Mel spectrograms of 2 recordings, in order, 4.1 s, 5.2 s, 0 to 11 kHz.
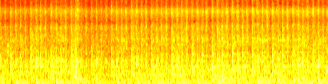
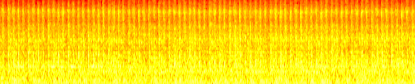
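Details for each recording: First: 2007 Mitsubishi Canter diesel freshly rebuilt (had been blowing by and burning oil), first start: steady busy clatter about four beats a second, no heavy knocks or misfires. Normal running. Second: 2007 Mitsubishi Canter 125 diesel, first start after engine rebuild, cold: fast, clattery idle about four beats a second with uneven, shaky edge. Rough idle because idle speed is set too low; to be raised after warm-up.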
